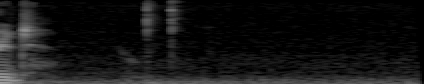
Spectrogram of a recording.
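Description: A computer mouse button clicking twice in quick succession about three quarters of a second in, the press and release of a click on an on-screen calculator key.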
